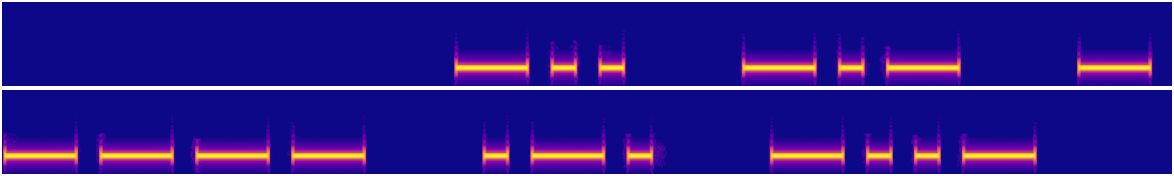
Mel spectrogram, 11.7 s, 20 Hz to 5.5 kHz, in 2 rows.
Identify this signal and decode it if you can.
Morse code, heard as a keyed tone, about 10 wpm, spaced as for 8 wpm, 600 Hz. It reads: DK0RX
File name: Callsigns-10-8wpm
